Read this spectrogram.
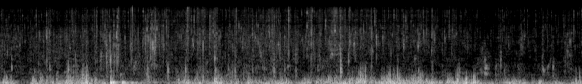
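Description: Wet fish flap and slither against each other in a pile.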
